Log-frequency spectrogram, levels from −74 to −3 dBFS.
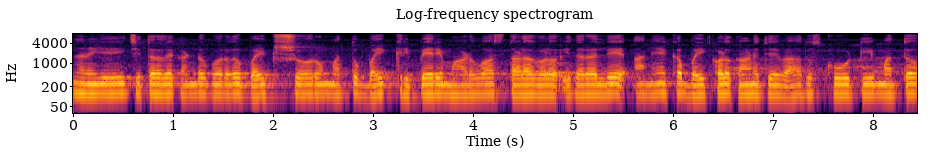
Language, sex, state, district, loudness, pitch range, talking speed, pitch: Kannada, male, Karnataka, Shimoga, -18 LUFS, 115-125 Hz, 140 wpm, 120 Hz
